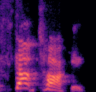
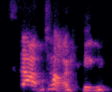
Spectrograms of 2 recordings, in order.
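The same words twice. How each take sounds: First: Sharp, higher order from the judge: Stop talking; stern judge. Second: Said in the usual way. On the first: Retold or imitated. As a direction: cut her off firmly, pitched up. Quoting the furious judge.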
